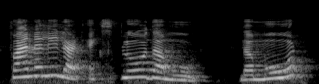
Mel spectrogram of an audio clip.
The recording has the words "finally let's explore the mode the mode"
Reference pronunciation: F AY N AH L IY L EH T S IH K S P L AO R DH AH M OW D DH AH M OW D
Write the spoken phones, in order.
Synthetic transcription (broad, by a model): F AY N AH L IY L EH T IH K S P L AO R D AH M OW D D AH M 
